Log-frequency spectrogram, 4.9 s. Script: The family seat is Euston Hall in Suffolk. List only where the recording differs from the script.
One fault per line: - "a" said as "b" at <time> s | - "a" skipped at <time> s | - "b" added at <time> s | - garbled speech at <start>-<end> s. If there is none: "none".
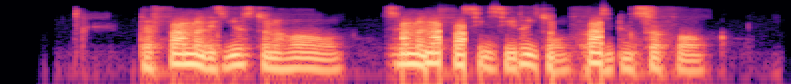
- "seat is" skipped at 1.4 s
- garbled speech at 2.4-3.9 s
